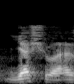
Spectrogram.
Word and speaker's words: Yeshua: Joshua, which is the original, or Yeshua as the Jews would have pronounced it, comes from two words, Jehovah or Yeshua, which is of course the name for God.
